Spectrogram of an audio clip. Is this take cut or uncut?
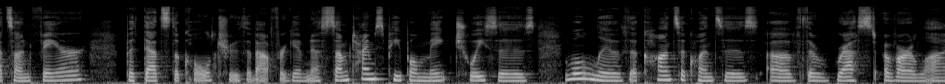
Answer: cut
